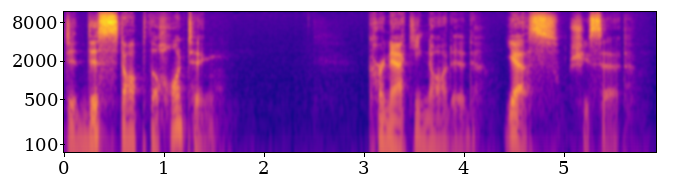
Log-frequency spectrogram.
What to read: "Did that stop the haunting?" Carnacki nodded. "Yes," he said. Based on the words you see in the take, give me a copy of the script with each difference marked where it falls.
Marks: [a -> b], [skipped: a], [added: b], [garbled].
"Did [that -> this] stop the haunting?" Carnacki nodded. "Yes," [he -> she] said.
